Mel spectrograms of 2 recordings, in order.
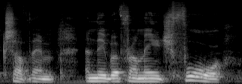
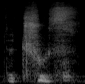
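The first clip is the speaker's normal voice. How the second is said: soft, whispery meditation voice; guided meditation; 13 dB quieter than usual. Acted. Teacher invites listeners to feel gratitude: soft meditation voice. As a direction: draw them gently inward.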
